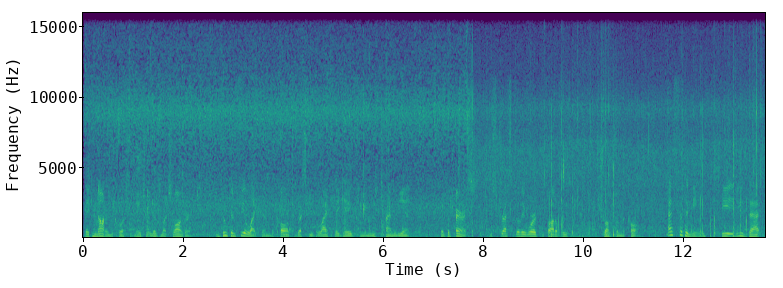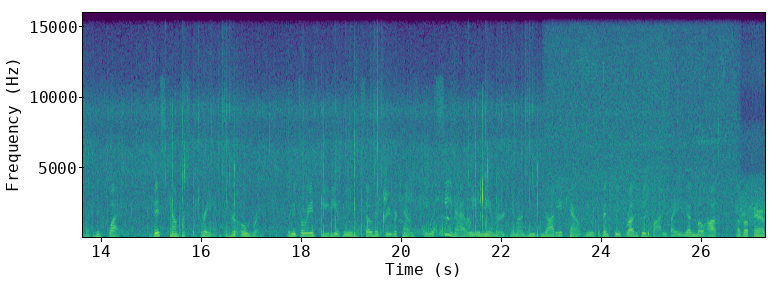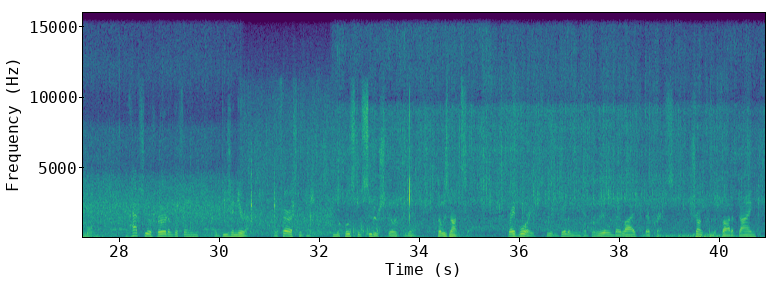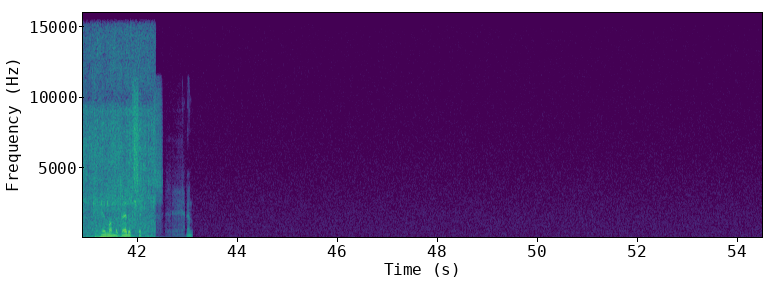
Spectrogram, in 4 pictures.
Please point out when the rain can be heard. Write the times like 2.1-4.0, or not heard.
0.0-42.4.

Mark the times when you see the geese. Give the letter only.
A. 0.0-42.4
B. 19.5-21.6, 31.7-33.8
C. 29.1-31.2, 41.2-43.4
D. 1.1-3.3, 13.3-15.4
B.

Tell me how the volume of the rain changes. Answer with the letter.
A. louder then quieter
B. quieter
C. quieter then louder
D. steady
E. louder
D.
